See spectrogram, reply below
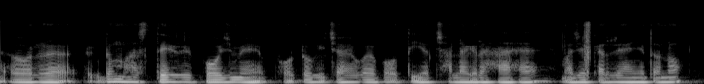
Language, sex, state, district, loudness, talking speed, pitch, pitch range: Hindi, male, Bihar, Begusarai, -27 LUFS, 195 wpm, 105 Hz, 105-110 Hz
